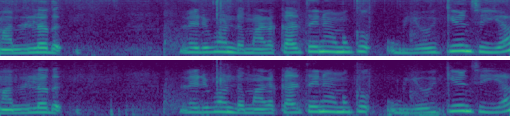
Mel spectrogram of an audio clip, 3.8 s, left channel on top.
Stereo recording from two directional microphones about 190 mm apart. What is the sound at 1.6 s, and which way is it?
Speech, 45° left (ahead or behind).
